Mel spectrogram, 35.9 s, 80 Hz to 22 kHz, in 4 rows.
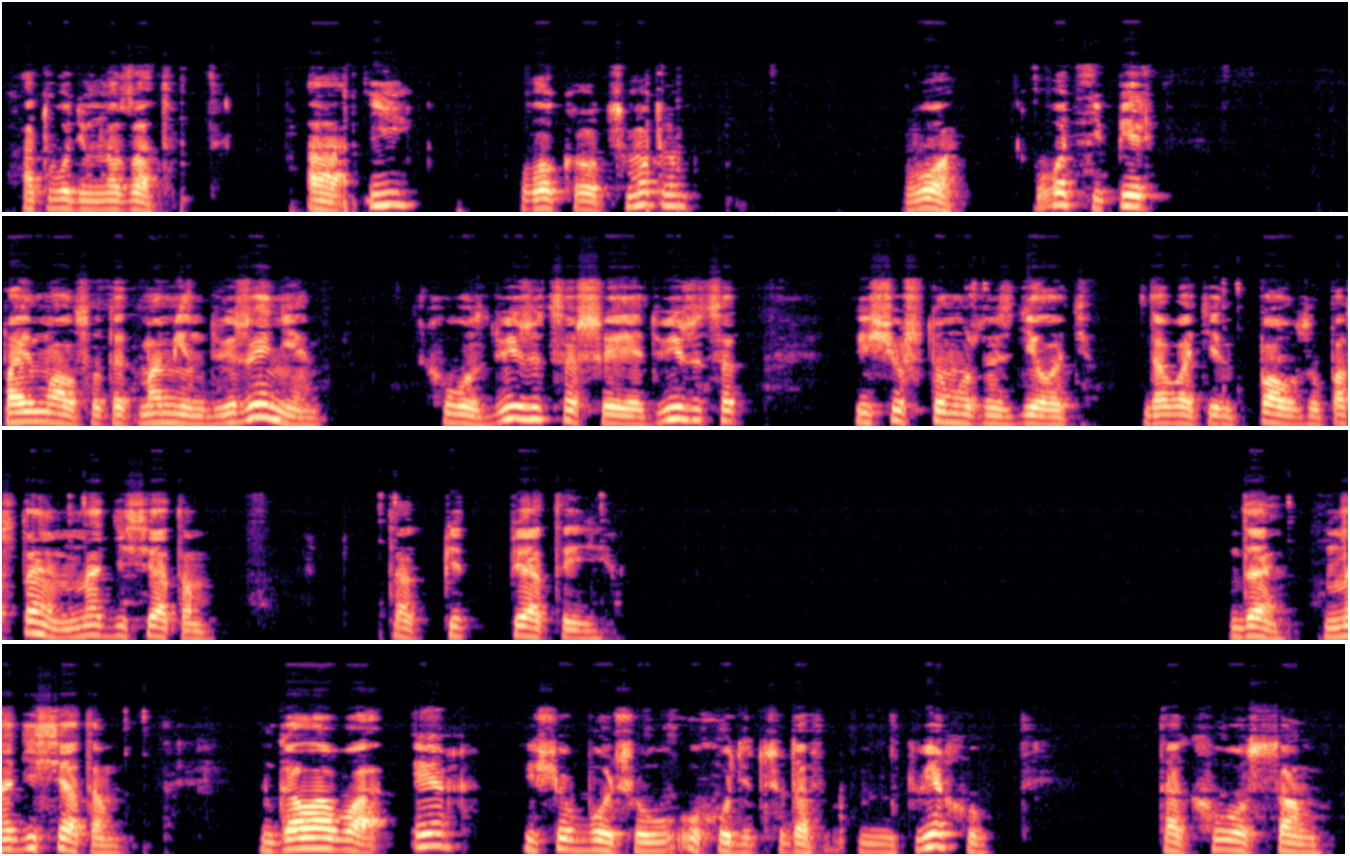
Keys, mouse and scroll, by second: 1.7 a, 2.2 i, 4.2 space, 6.8 click, 13.8 click, 15.4 click, 16.9 click, 18.3 click, 20.4 click, 21.9 click, 27.6 click, 29.2 r.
